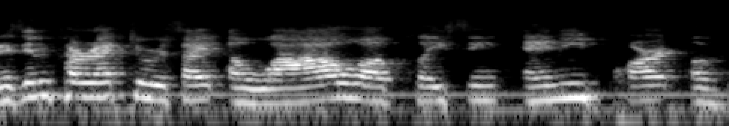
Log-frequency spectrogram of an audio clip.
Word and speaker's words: waw: supposed to be what so the upper teeth should never be touching the uh the upper t should never be touching the lower lips when we're pronouncing uh what do you call it a wow that would be incorrect that will create a v sound this is not a v it's like a w sound w don't have your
